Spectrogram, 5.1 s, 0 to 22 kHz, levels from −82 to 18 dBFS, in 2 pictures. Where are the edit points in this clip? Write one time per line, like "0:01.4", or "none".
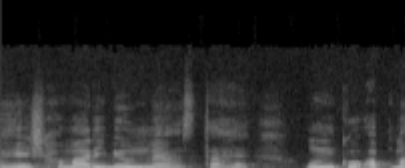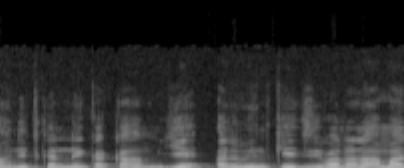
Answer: none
